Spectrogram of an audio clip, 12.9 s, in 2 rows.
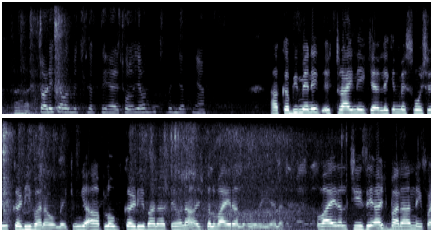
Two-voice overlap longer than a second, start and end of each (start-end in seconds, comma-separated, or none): none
